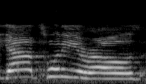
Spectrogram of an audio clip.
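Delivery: loud, slow, drawn-out taunt; mock-loud scolding of the young; retold loud jab. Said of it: "I said".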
